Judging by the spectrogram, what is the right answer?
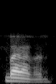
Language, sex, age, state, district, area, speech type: Gujarati, male, 30-45, Gujarat, Ahmedabad, urban, conversation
